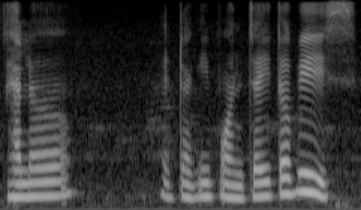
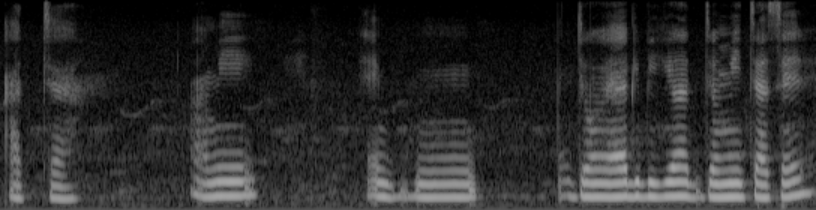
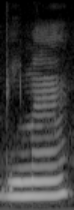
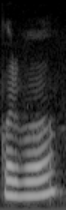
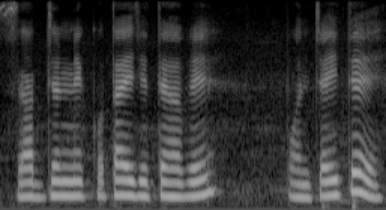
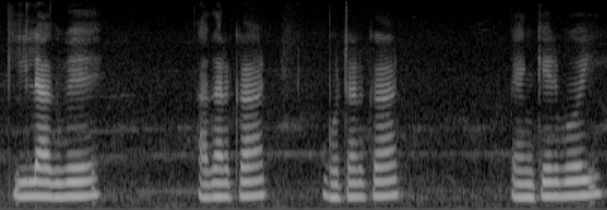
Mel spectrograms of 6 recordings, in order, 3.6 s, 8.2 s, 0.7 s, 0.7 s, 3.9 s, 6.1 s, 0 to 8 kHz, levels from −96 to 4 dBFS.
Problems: background sounds at intervals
